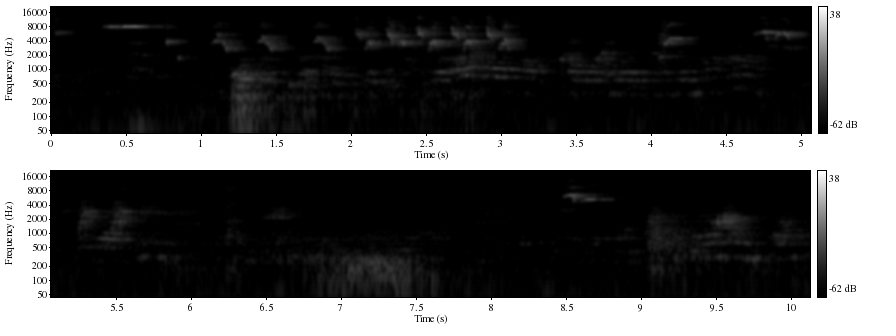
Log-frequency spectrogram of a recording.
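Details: Black, red-eyed Asian glossy starling from the forest, heard in a tutor recording: a high whistle, then a rapid jumble of squeaky chirps and chatter, scattered thin whistles and scratchy notes, with quiet gaps between bursts.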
